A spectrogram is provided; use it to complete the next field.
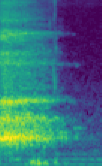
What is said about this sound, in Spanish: lo que yo les recomiendo es que tomen aire muy fuerte, hinchen pulmones, abran parrilla costal, que llenen todo lo que puedan de aire. Además, me dicen, ay, digo, nótalo. Dice, ay, como... mira, prueba tú, inspira fuerte, llena a tope y tíralo.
